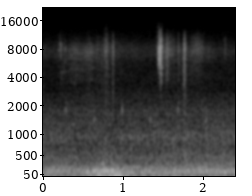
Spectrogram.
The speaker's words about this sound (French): circulation à l'air fluide à mon entrée sur l'autoroute métropolitaine avec un M majuscule.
